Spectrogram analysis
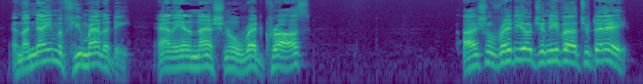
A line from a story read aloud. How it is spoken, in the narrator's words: the Count shouted back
